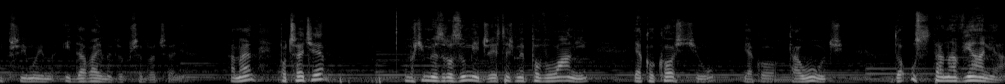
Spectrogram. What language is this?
Polish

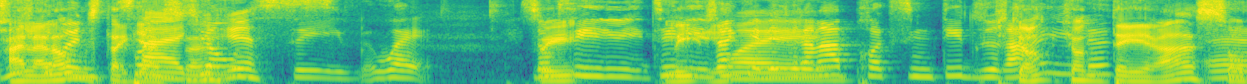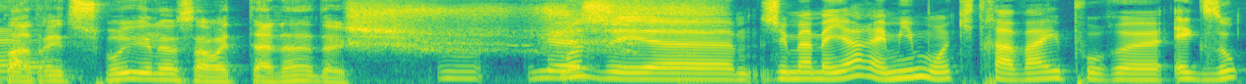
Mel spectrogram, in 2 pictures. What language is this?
French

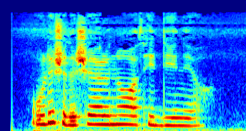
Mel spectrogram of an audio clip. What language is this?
Kabyle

